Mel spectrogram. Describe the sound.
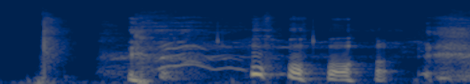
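A voice imitates an egg being smashed against the sharp corner of a granite worktop, with a brief voiced lead-in followed by several quick wet smacking pops in a rapid run.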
